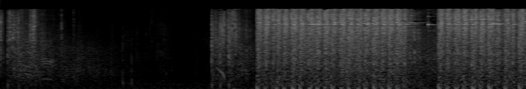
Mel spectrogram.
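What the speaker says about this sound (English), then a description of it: "Stop shooting, stop shooting." Rapid automatic gunfire in a shooter video game, loud and sustained in dense bursts after a quieter opening, with a player's voice over it.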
